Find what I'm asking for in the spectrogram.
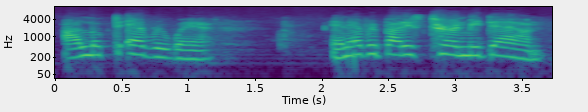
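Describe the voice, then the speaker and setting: An actress performs an anxious young wife with a fairly high voice. She is blunt and insistent, challenging whoever she addresses. The old radio drama recording sounds muffled. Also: moderate pace, close to an everyday voice. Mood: insistent, bitter. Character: anxious, sharp-tongued young wife of an accused man.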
